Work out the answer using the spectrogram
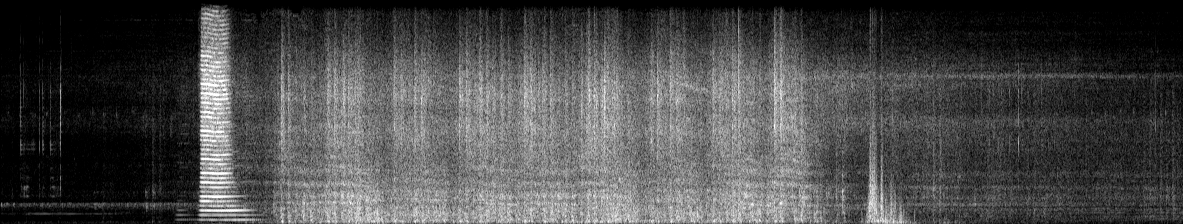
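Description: KRL Solo–Jogja electric commuter train sounds one short horn blast about three seconds in, then runs past close by with loud rail noise and wheels clattering over the rail joints. A brief loud blast of noise comes about thirteen seconds in, and the rumble then fades as the train moves away.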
